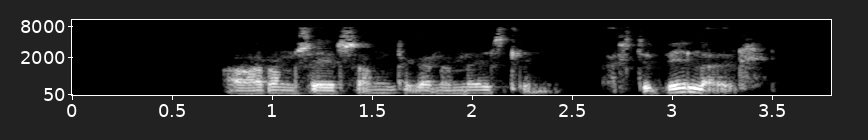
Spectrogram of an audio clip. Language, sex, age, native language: Icelandic, male, 20-29, Icelandic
